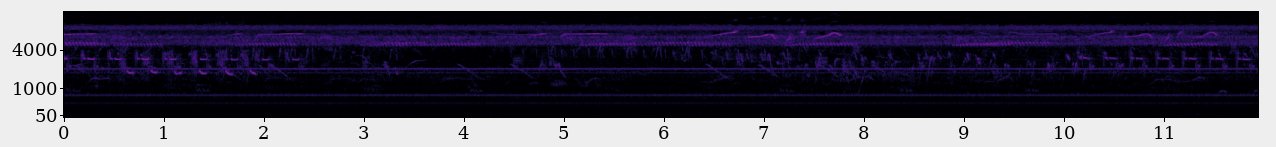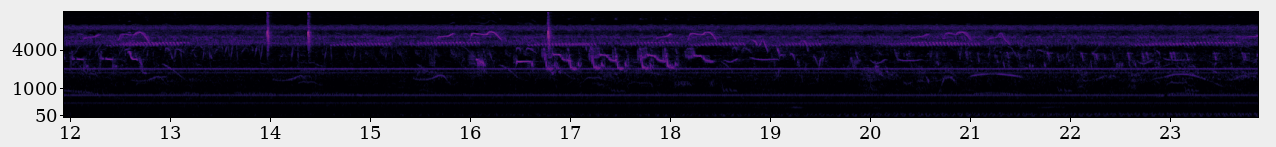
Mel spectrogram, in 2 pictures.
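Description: Forest ambience of many wild birds chirping and calling, with quick trills and short downward whistles, over a steady high hum. Two sharp clicks come past the middle, and a low rumble builds near the end.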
